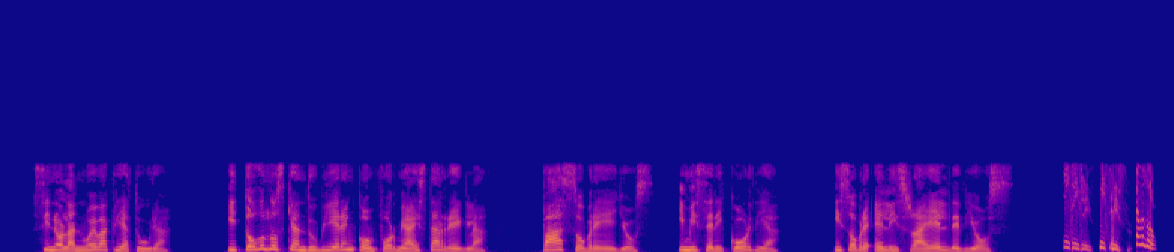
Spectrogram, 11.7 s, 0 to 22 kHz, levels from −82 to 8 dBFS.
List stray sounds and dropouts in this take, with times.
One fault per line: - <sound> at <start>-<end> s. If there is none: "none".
- chirp at 10.6-11.6 s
